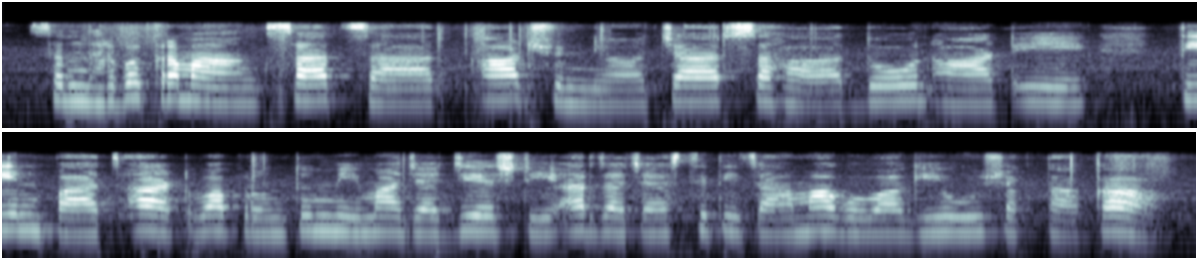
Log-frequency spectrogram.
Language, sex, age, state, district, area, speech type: Marathi, female, 30-45, Maharashtra, Osmanabad, rural, read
